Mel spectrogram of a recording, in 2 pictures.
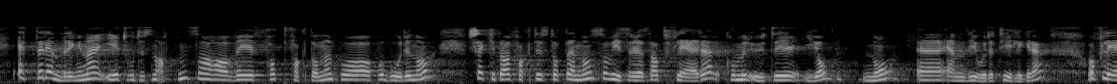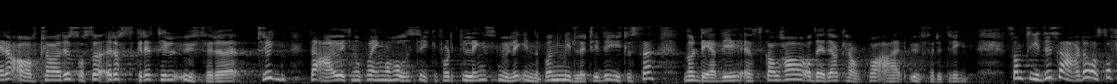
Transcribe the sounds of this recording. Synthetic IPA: ʔɛt̪ːəɾɛnd̪ɾɪŋənəʔɪt̪ʰuːt̪ʉːsənɔ̰ʔɑt̪ːn̩sɔɦɑɾʋɪfɔt̪ːfɑkt̪ɑnəpʰɔpʰɔbuːɾənoːʂɛkːət̪ɑfɑkt̪ɪsk̚d̪ɔt̪ːɛnːʊsɔʋiːsəɖɛsæɪɑt̪fleːɾəkʰɔmːəɾʉːt̪ɪjɔbː | noːʔɛnd̪ɪjuːɾət̪ʰiːd̪lɪɡəɾə | ɔfleːɾəʔɑːʋkʰlɑːɾəsɔsːɔɾɑskəɾət̪ʰɪlʉːføɾət̪ʰɾʏɡ̚d̪ | d̪̥ɛʔæɾjʊɪkːənuːəpʰɔɛŋːɔɦɔlːəsyːkəfɔlklɛŋst̪mʉːlɪʔɪnːəpʰɔɛnmɪd̪ləʈʰiːd̪ɪyːt̪l̩sənɔɖɛd̪ɪskɑlɦɑːɔd̪ɛd̪ɪhɑɾkʰɾɑ̰ːʋpʰɔ̰ʔæ̰ɾʉːføːɾət̪ʰɾʏɡd̪sɑmt̪ʰiːd̪ɪsɔæɖɛɔsːɔ

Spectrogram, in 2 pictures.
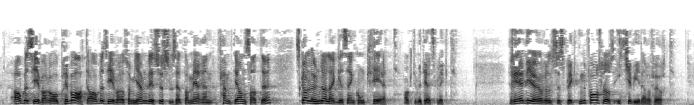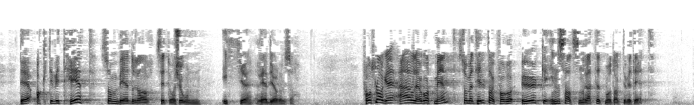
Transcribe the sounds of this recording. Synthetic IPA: ɑɾbɛɪsjiːʋəʁəɔpʰʁɪʋɑːt̪əɑɾbɛɪsjiːʋəʁəsɔmjɛʋnlɪsʏsl̩sɛt̪ːəʁmeːʁɛnfɛmt̪ɪɑnsɑt̪ːəskɑlʉnəlɛɡːəsɛɪnkʊŋkʰɾeːt̪ɑ̰kt̪ɪʋɪt̪ʰeːt̪spʰlɪkt̪ | ʁeːd̪əjøːʁəlsəspʰlɪkt̪n̩foːʁəsloːsɪçːəʋiːd̪ɑʁəføːʁt̪ | d̪̥ɛæʁɑkt̪ɪʋɪt̪ʰeːt̪sɔmbeːd̪ʁɑːʁsɪt̪ʉɑʂuːnn̩ | ɪçəʁeːd̪əjøːʁəlsə̰ʁ | fɔʁslɑːɡəææːʁlɪɔɡɔt̪meːnt̪sɔmɛt̪ʰːɪlt̪ʰɑːkfɔʁɔøːkəʔɪnsɑt̪sn̩ʁɛt̪ːət̪muːt̪ɑkt̪ɪʋɪt̪ʰeːt̪

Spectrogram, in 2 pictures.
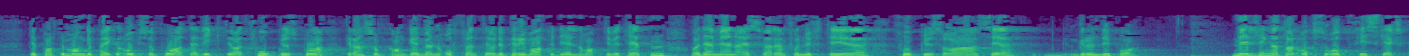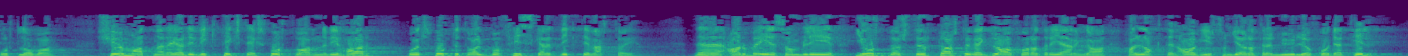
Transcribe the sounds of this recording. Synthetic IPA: d̪̥ɛpɑɾt̪əmɑŋːəpʰeːɪkəɾɔksɔpʰɔɑt̪̚d̪ɛæɾʋɪkt̪ɪɔæt̪fuːkʉspʰɔɡ̥ɾɛnsɔpɡɑŋɡənb̪ɛɖɛnʔɔfənt̪lɪɔd̪ɛnpʰɾɪʋɑːt̪əd̪eːlənɑːʋɑkt̪ɪʋɪt̪ʰeːt̪n̩ɔd̪ɛmeːnəɾɛsʋæɾænfɔɳʉft̪ɪəfuːkʉsɔseː | ɡɾʉnd̪ɪpʰɔ | mɛlːɪŋɑt̪ʰɑːɾɔksɔɔpːfɪskəɛkspɔɾt̪loːʋɑ | ʃøːmɑːt̪næɾæɪɑʋd̪ɛɪʋɪkt̪ɪɡst̪əɛkspɔɾt̪ʋɑːɾənəʋɪɦɑɾɔɛkspɔɾt̪ʉːt̪ʋɑlɡpɔfɪskæɾɛɪt̪ʋɪkt̪ɪʋæɾt̪ʰœʏ | d̪ɛæʔɑɾbæɪəsɔmblɪjʊɾt̪ʋœst̪ʏɾkɑst̪ɔʋæɾɡlɑːfɔɾɑt̪ɾɛjeːɾɪŋɑhɑɾɭɑkt̪ɛɪnɑːʋjɪft̪sɔmjøːɾɑt̪̚d̪ɛæɾmʉːlɪɔfoːd̪ɛt̪ʰɪl

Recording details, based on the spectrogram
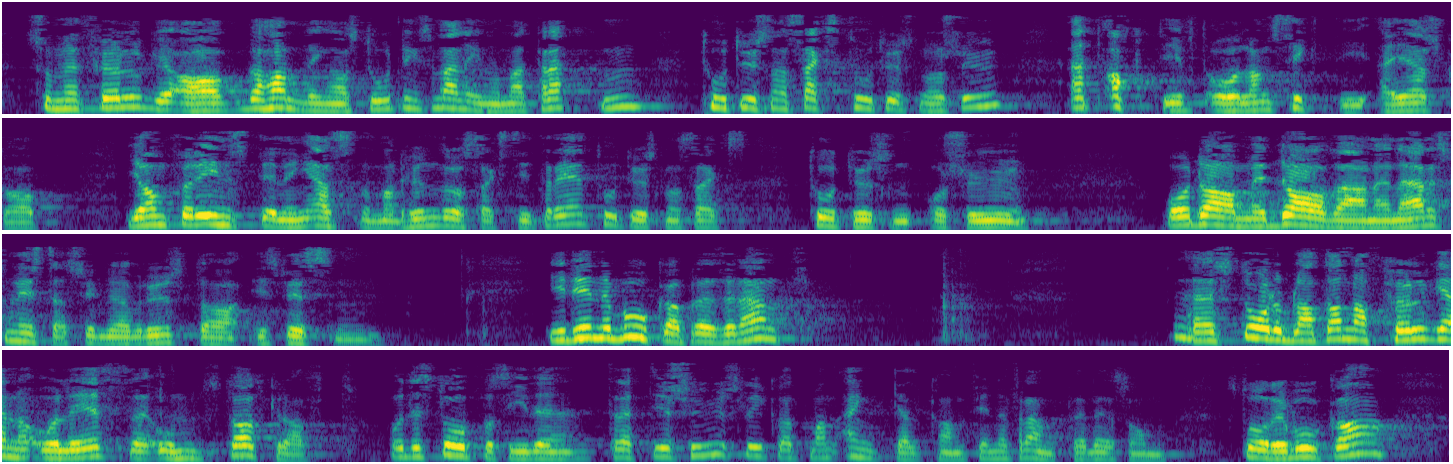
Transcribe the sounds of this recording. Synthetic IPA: sɔmɛfœlɡəɑʋbəɦɑnd̪lɪŋɑst̪uːʈnɪŋsmɛlːɪŋnʊməɾt̪ʰɾɛt̪n̩t̪ʰuːt̪ʉːsən̩ɔːsɛkst̪ʰuːt̪ʰʉːsn̩ɔʂʉː | æɪt̪ʰɑkt̪ɪft̪olɑŋsɪkt̪ɪʔæɪəʂkɑːp | jɛnføːɾɪnst̪ɪlːɪŋɛsnʊməɾhʉnd̪ɾəɔːsɛkst̪ɪt̪ʰɾeːt̪ʰuːt̪ʉːsn̩ɔːsɛks | t̪ʰuːt̪ʰʉːsn̩ɔʂʉː | ɔd̪æɾmeːd̪ɑːʋæɳənæːɾɪŋsmɪnɪst̪əɾsʏlʋɪɑbɾʉːst̪ɑːʔɪspɪsn̩ | ɪd̪ɪnːəbuːkɑpʰɾɛsɪd̪ɛnt̪ | st̪oːɖɛblɑnt̪ɑnːɑfœlɡənəɔleːsəʊmst̪ɑːt̪kʰɾɑft̪ | ɔd̪ɛst̪oːɾpʰɔsiːd̪ət̪ʰɾɛt̪ːɪɔʂʉːʂliːkɑt̪mɑnɛŋkəlt̪̚kʰɑnfɪnːəfɾɛmːt̪ʰɪld̪ɛsɔm | st̪oːɾɪbuːkɑ

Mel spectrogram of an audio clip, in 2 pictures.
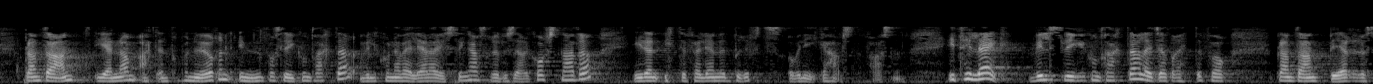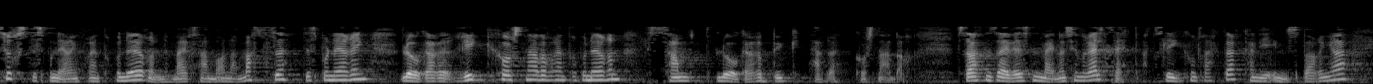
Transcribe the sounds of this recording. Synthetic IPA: b̥lɑnt̪ɑːənt̪jɛnːɔmɑ̰t̪ʰɛnt̪ʁəpʰənøːʁənɪnːənfɔʁsliːkəkʰʊnt̪ʰʁɑkt̪əʁʋɪlkʰʉnːɑʋɛljɑlœʏsɪŋɑʁsʁɛd̪ʉseːʁəkʰɔst̪nɑd̪əʁ | ɪd̪ɛnʏt̪ʰːəfœljɑnəd̪ʁɪft̪soːʋəlḭːkəhɑ̰lsfɑ̰ːsn̩ɪt̪ʰɪlːɛɡ | ʋɪlsliːkəkʊnt̪ʰʁɑkt̪əʁlɛət̪ʁɛt̪ːəfɔʁ | b̥lɑnt̪ɑːnt̪̚beːʁəʁɛsʉʁsd̪ɪspʊnḛːʁɪŋfɔʁɛnt̪ʁəpʁənøːʁənmæɪʁsɑmo̰ːnɑmɑsəd̪̥ɪspʊneːʁɪŋloːɡɑʁəʁʏɡkʰɔst̪nɑːd̪əʁfɔʁɛnt̪ʁəpʰənøːʁənsɑmt̪loːɡɑʁəbʏɡhæʁə̰kʰɔst̪nɑ̰ːd̪ə̰ʁ | st̪ɑːt̪n̩sɑɪʋesn̩mæɪnəʃɛnəʁɛlt̪sɛ̰t̪ʰːɑt̪sliːkəkʊnt̪ʰʁɑkt̪əʁkʰɑnjeːʔɪ̰nəspɑʁɪŋɑ

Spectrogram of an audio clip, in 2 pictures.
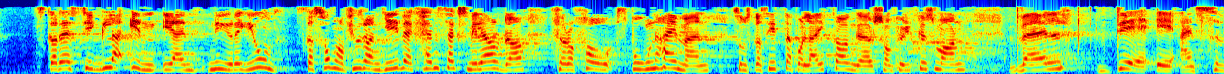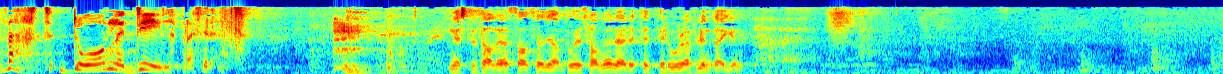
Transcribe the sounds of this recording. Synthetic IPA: skɑd̪ɛsɪɡlɑʔɪnɪæɪnːyːɾɛɡɪuːnskɑsɔŋɔfjuːɾɑnjiːʋɛfɛmsɛksmɪlɪɑɾd̪əɾfɔɾɔfoːspuːnəɦæɪmənsɔmskɑsɪt̪ːɑpɔlæɪkɡɑŋəɾsɔmfʏlkəsmɑn | ʋɛld̪ɛʔæʔæɪnsʋæɾt̪d̪oːɾlɪd̪eːlpʰɾɛ̰sɪd̪ɛ̰nt̪ | nɛst̪ət̪ʰɑːləɾæsɑlsɔd̪ɛɑnt̪uːɾɪsɑnəd̪æɾɛt̪ʰːəpʰɛɾuːɾɑflʏnd̪æɪɡə̰n

